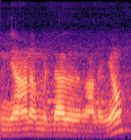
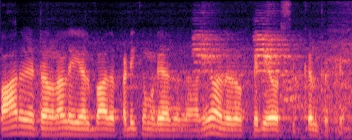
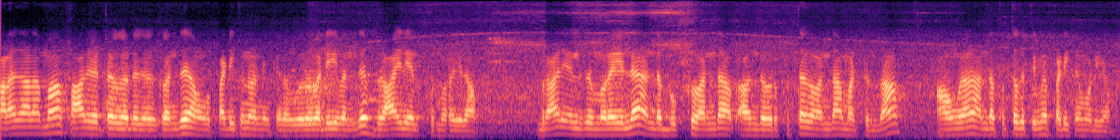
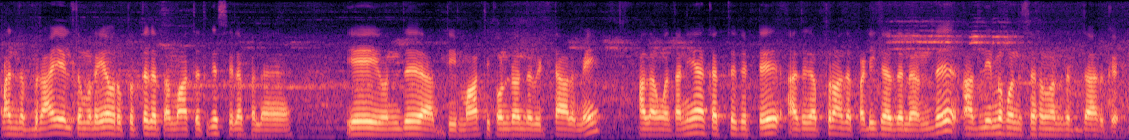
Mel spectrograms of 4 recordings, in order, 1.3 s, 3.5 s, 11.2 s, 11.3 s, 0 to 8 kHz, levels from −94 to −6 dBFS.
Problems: constant background noise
